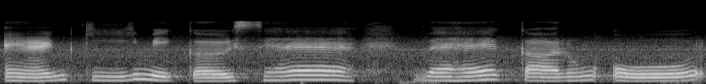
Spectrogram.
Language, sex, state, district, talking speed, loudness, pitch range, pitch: Hindi, female, Punjab, Fazilka, 60 wpm, -17 LUFS, 170-205 Hz, 185 Hz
